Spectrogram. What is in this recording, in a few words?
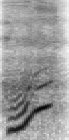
confused; Crypt of the NecroDancer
